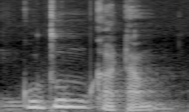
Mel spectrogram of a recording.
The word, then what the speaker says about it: কাটুম কুটুম: বেশ, আসুন এবারে আমরা যদি চলে যাই যে কুটুম কাটাম, তাহলে আমরা জানি যে অবনীন্দ্রনাথ ঠাকুরের একটি শিল্প সৃষ্টি আছে যার নাম হচ্ছে কাটুম কুটুম।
